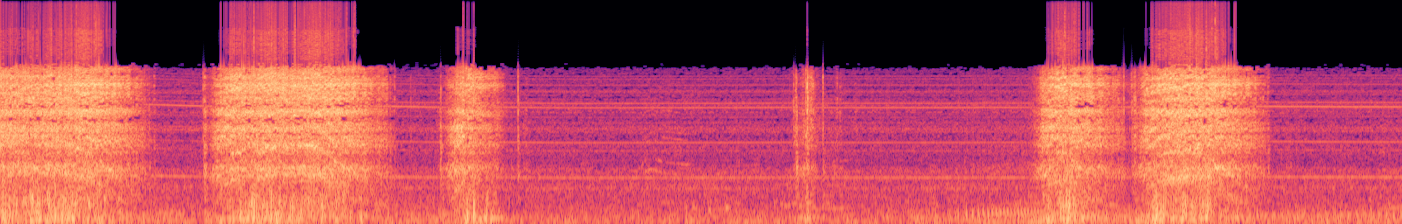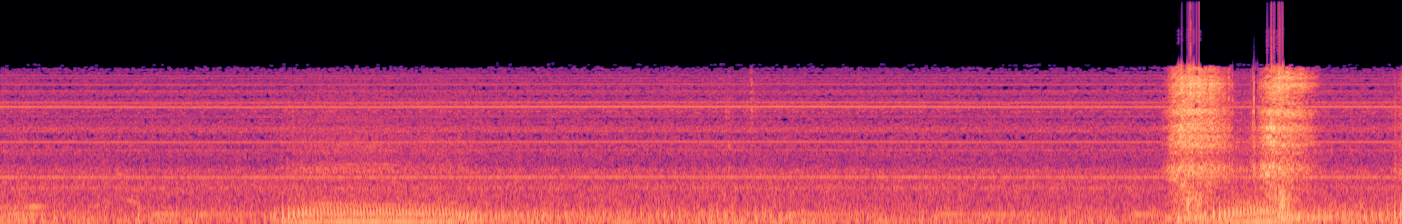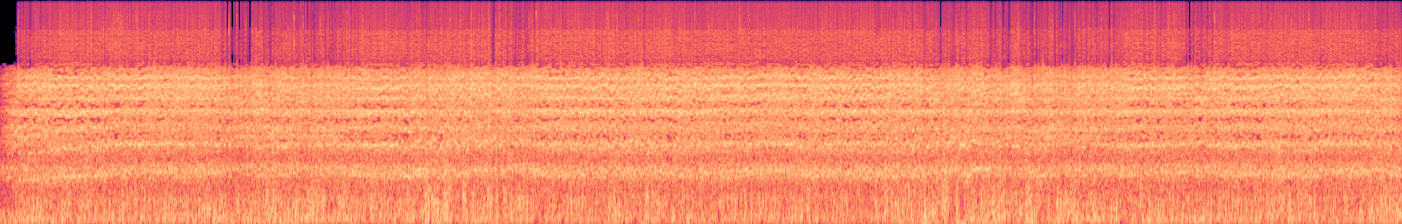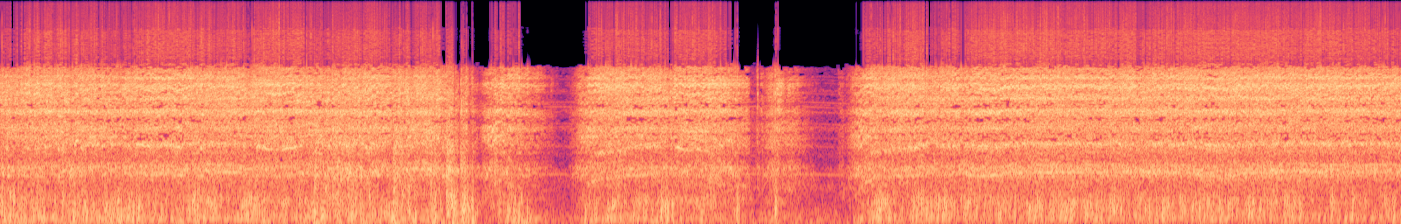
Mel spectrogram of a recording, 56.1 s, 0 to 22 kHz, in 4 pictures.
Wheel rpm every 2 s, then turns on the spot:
120, 110, 10, 0, 0, 50, 20, 0, 0, 0, 0, 0, 0, 10, 160, 220, 230, 220, 220, 220, 220, 230, 220, 110, 100, 120, 230, 230.
none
